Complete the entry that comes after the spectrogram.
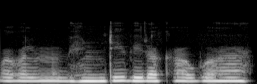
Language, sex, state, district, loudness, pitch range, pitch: Hindi, male, Jharkhand, Ranchi, -12 LUFS, 155-160 Hz, 160 Hz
